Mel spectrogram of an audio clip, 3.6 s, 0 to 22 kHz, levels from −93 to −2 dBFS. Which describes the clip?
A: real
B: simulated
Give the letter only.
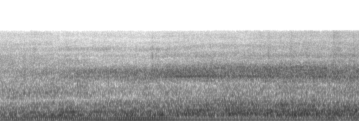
A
